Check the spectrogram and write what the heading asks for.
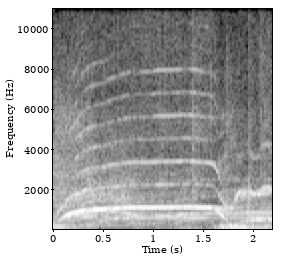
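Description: Live metal band on stage, the drums and bass dropping out while a high sustained note slides up, holds for about a second and a half, then falls away. A second held note comes in near the end.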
